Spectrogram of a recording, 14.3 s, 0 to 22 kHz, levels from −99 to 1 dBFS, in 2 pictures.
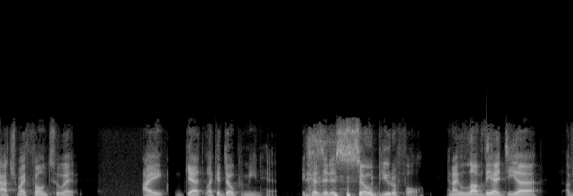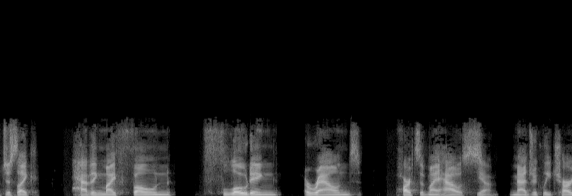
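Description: At 0.94–1.22 s, 2.12–2.3 s and 6.7–7.05 s the background is gated by the echo canceller. The room tone drops by about 40 dB, then returns, rather than the speech itself breaking up. At 2.06–2.12 s and 5.02–5.06 s a faint copy arrives 298 ms late, about 30 and 40 dB down. This is likely echo leak, a delayed repeat rather than room reverberation.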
